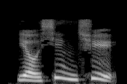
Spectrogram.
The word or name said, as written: 兴趣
